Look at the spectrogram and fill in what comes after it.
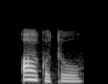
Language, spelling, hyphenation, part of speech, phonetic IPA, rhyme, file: Hungarian, alkotó, al‧ko‧tó, verb / adjective / noun, [ˈɒlkotoː], -toː, Hu-alkotó.ogg
- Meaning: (verb) present participle of alkot; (adjective) creative, constructive, productive; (noun) creator, maker, author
